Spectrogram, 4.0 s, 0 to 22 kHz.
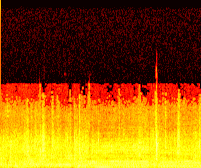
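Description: Subaru Impreza 2.5RS rally car's flat-four engine heard from inside the cabin, pulling on gravel with its pitch climbing about halfway in. A few sharp clicks of stones flicked against the car break through.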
